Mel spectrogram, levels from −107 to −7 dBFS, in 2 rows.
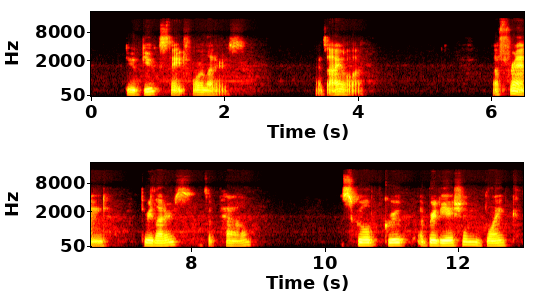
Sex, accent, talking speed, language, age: male, American, 80 wpm, English, 30-49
